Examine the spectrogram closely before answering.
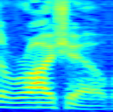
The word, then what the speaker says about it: Araujo: do you say it I say it as a raw show a raw show and people have told me no you're saying it rose a your name for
